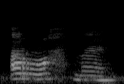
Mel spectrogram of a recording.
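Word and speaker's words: الرحمن: Ini jadinya alif lam syamsiah ya, makanya dipakai tasydid. Maka membacanya ar-Rahman, ar-Rahman.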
